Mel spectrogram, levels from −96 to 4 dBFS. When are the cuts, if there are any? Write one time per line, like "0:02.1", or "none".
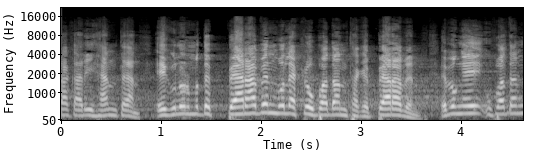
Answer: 0:00.8
0:03.6

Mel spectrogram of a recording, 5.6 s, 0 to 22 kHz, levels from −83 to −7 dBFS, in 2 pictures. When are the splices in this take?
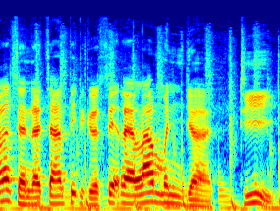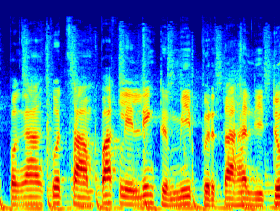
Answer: none

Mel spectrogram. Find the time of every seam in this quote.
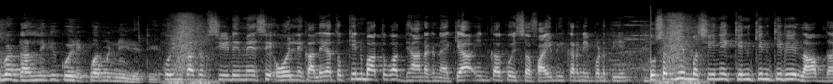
0:01.6
0:06.4

